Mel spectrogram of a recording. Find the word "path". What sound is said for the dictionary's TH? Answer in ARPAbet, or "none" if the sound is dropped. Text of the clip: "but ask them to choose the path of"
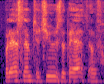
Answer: TH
